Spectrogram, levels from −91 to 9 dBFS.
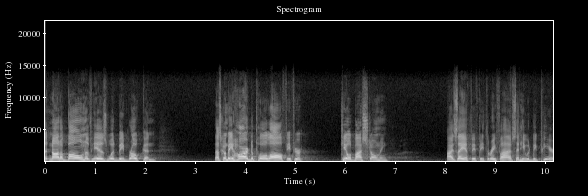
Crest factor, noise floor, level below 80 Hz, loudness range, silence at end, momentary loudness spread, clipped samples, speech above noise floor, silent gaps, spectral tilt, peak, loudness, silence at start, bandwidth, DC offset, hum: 18 dB; -66 dBFS; -70 dBFS; 5 LU; 0 s; 12 LU; under 0.1%; 48 dB; none; -4.5 dB/octave; -2 dBFS; -19 LUFS; 0 s; 13.5 kHz; under 0.1%; none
